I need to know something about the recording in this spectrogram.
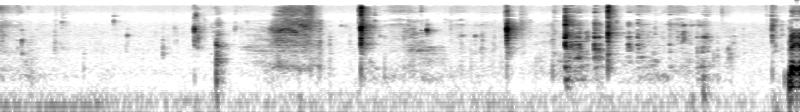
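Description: A man chewing a hot mouthful of braised beef and mash: scattered wet mouth clicks and smacks, with a short breathy rush about three seconds in.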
